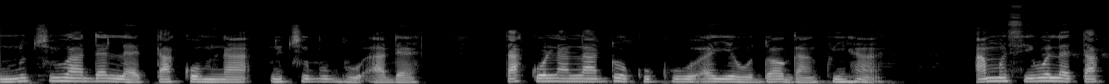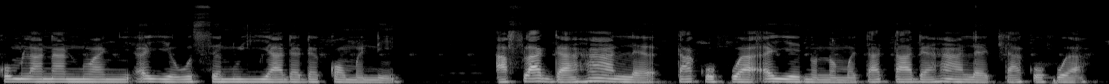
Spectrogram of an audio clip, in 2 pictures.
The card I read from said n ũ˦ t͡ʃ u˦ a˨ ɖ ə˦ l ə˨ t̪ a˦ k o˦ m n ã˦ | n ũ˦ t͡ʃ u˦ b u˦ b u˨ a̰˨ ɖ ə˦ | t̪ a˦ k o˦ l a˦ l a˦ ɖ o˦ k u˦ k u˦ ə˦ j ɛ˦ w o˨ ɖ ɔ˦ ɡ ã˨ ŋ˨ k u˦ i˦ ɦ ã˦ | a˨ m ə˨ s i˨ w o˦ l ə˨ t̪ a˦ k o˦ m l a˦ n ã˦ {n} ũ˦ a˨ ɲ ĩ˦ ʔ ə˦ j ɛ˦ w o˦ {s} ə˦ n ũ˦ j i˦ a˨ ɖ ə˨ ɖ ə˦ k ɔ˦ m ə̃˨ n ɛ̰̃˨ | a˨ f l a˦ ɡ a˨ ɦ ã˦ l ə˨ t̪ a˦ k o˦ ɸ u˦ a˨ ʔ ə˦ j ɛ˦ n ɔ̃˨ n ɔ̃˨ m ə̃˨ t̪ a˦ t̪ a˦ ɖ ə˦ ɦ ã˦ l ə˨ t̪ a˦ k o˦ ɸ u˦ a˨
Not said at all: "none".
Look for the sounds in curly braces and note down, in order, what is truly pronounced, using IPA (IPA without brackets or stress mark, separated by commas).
n, s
